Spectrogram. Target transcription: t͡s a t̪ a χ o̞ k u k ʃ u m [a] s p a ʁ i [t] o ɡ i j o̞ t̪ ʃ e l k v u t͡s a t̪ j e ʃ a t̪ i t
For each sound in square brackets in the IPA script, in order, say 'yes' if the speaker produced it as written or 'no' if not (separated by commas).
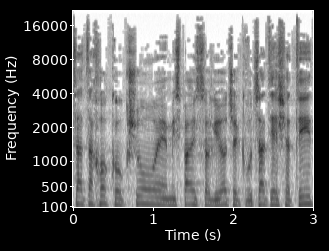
no, no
